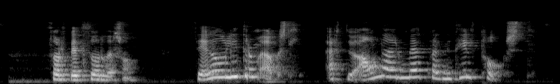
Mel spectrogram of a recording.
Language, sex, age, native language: Icelandic, female, 20-29, Icelandic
